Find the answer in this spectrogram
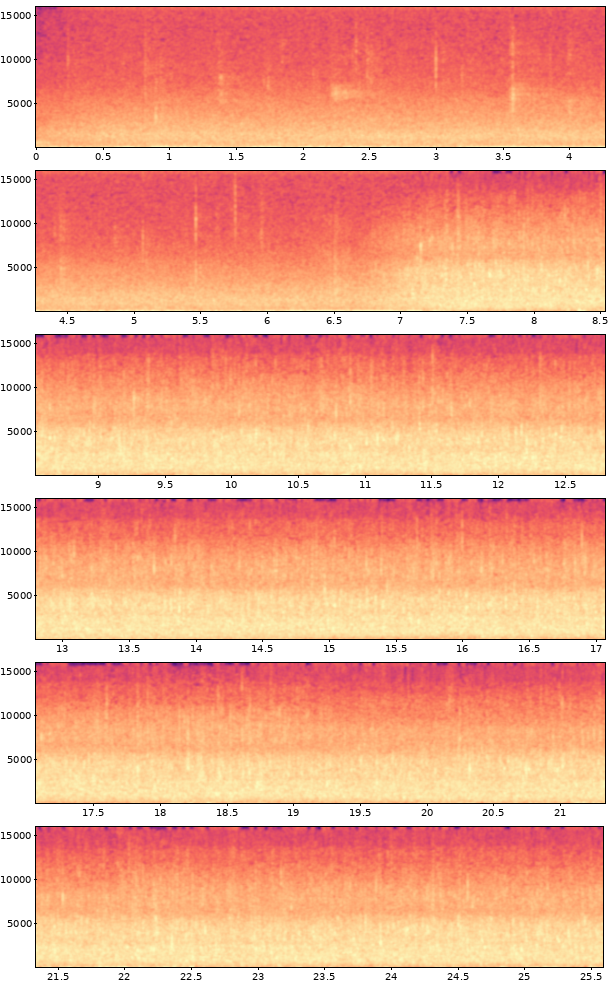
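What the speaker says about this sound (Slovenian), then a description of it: "Tukaj imamo jamski potok" An underground stream flows through Križna jama cave in Slovenia, a steady, even rush of water that grows fuller and brighter after a few seconds and holds constant, with no talk.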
